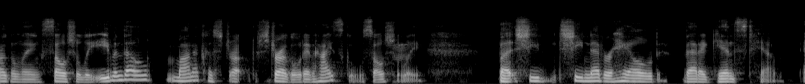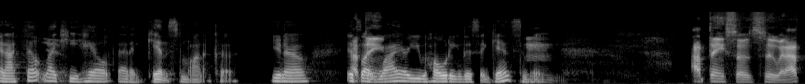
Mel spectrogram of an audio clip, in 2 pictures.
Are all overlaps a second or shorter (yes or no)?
yes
